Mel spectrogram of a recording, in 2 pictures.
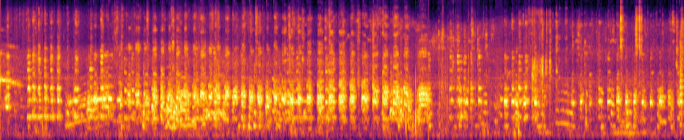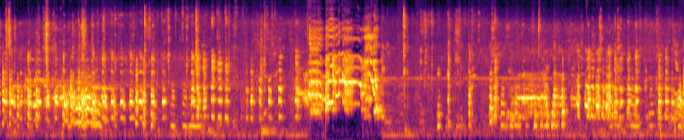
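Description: Domestic chickens clucking steadily and rapidly, many calls overlapping, with a louder, higher-pitched call about twenty seconds in.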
